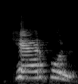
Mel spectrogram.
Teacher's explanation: Careful on care, not full or less. The stress can never be there on the suffixes.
